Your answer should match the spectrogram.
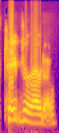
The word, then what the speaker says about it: Cape Girardeau: So it's it's Cape Girardeau. – Okay, Cape, Cape Girardeau. Girardeau.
